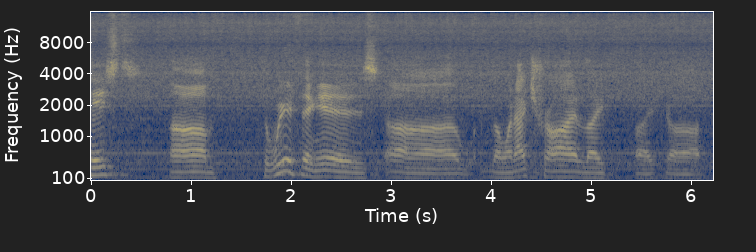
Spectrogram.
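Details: Man living with throat cancer, constrictor muscle removed from the back right side of his throat; hypernasal speech with air escaping into the nasal cavity, plus a lisp on s sounds; varies, sometimes almost normal, slow progress.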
